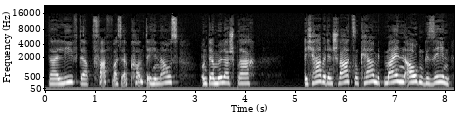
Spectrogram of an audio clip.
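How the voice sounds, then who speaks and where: Woman storyteller reading a fairy tale. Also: on the high side. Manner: measured, expressive storytelling. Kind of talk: fairy-tale narration for radio drama.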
